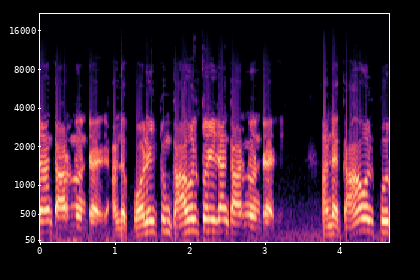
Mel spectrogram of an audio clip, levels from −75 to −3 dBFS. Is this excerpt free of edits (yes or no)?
yes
